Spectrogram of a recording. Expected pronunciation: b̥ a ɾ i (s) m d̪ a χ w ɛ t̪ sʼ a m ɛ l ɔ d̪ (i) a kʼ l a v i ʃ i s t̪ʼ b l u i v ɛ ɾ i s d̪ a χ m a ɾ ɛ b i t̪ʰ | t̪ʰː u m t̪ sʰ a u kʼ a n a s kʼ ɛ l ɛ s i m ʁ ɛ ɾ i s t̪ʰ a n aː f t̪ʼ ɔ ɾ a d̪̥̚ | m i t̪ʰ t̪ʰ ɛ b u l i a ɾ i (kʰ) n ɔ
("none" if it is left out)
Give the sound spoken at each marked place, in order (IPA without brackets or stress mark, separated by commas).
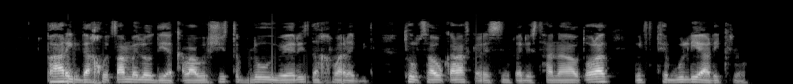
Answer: none, i, kʰ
